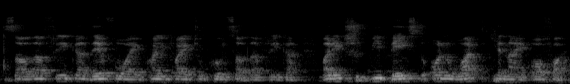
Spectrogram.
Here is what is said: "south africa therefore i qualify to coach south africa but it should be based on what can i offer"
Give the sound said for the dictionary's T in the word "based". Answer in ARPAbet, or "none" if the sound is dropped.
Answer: T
